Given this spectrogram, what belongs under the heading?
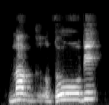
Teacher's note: गैन और दा दोनों मोटा अदा होते हैं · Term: हरूफ मुस्तालिया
